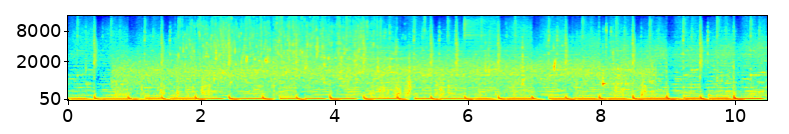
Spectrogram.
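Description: Water pours and splashes over a OnePlus 9 phone in a waterproof test, a steady close rushing stream with a low rhythmic hum beneath.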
